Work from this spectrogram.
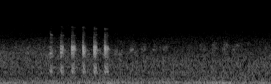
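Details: Frog calling: a quick run of five or six clipped, nasal croaks over about half a second, followed by fainter echoing pulses, against a low background hiss.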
